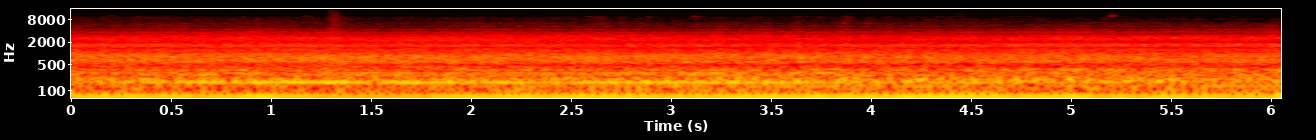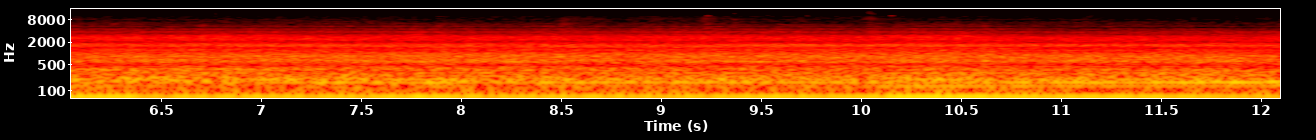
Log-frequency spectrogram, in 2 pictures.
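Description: Tamco ALL NEW PRO Z3000 combine harvester, its Isuzu 6BG1 six-cylinder diesel running steadily under load while the machine cuts and threshes rice. A constant low engine drone with the whir of the harvesting machinery, unchanging throughout.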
